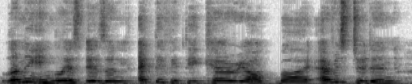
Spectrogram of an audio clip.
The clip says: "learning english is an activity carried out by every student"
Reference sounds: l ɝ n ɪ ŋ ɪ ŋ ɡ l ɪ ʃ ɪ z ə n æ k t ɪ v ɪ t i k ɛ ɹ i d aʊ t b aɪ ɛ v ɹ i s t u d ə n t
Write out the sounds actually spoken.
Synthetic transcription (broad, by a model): l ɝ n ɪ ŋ ɪ ŋ ɡ l ɪ ʃ ɪ z ə n æ k t ɪ v ɪ t i k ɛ ɹ i aʊ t b aɪ ɛ v ɹ i s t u d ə n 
